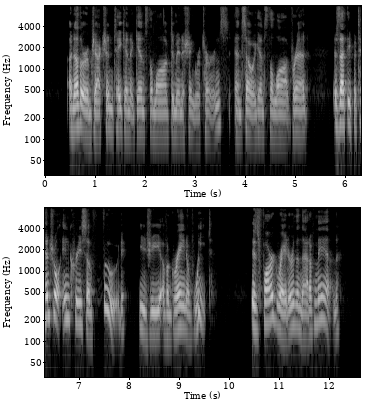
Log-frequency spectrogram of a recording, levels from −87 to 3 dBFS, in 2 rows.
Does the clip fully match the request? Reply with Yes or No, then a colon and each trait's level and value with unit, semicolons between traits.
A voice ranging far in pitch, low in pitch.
Yes: wide, 6.1 semitones; low, 130 Hz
